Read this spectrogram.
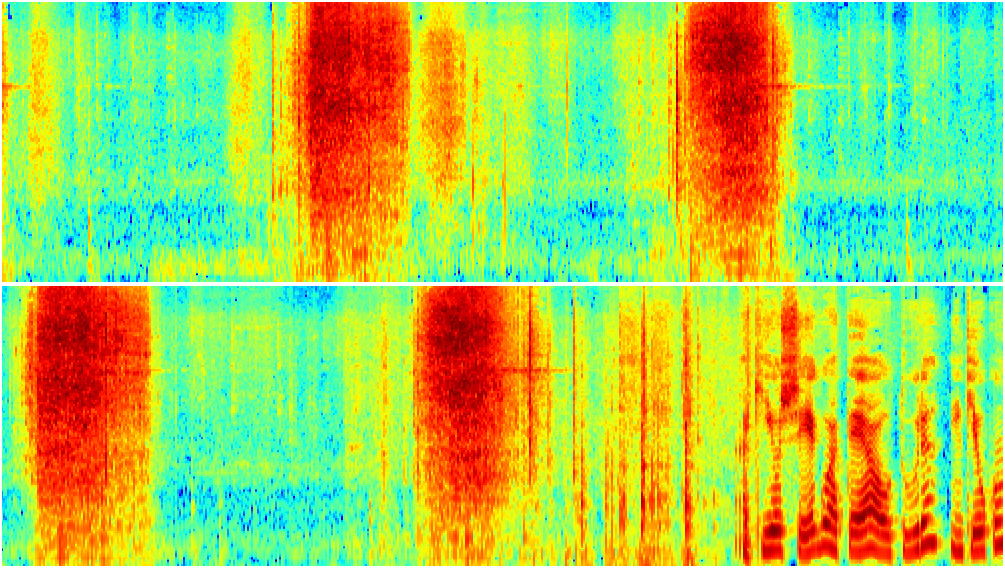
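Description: Metal needles click softly as a hand tool pushes them.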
